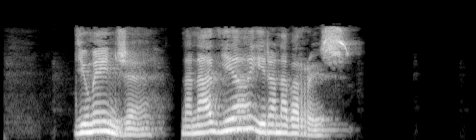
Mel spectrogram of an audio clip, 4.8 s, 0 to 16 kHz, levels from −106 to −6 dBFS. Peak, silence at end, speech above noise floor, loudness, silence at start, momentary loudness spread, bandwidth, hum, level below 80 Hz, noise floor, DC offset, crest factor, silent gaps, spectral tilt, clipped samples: -2 dBFS; 1.25 s; 55 dB; -14 LUFS; 0.75 s; 13 LU; 8 kHz; none; -56 dBFS; -69 dBFS; under 0.1%; 16 dB; 1.75-1.80 s; -4.5 dB/octave; under 0.1%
